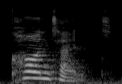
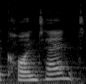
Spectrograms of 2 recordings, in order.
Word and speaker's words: content: Did you notice that the word stress was placed on a different part of the word each time?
